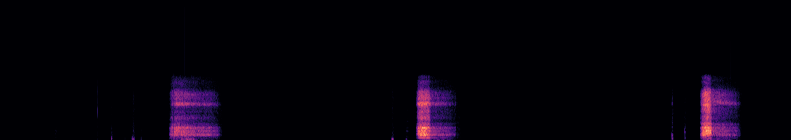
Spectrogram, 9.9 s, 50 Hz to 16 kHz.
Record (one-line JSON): {"exhalation_length": "9.9 s", "exhalation_amplitude": 11009, "exhalation_signal_mean_std_ratio": 0.19, "survey_phase": "beta (2021-08-13 to 2022-03-07)", "age": "18-44", "gender": "Female", "wearing_mask": "No", "symptom_cough_any": true, "symptom_headache": true, "symptom_other": true, "symptom_onset": "3 days", "smoker_status": "Never smoked", "respiratory_condition_asthma": false, "respiratory_condition_other": false, "recruitment_source": "Test and Trace", "submission_delay": "2 days", "covid_test_result": "Positive", "covid_test_method": "RT-qPCR", "covid_ct_value": 25.9, "covid_ct_gene": "N gene"}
